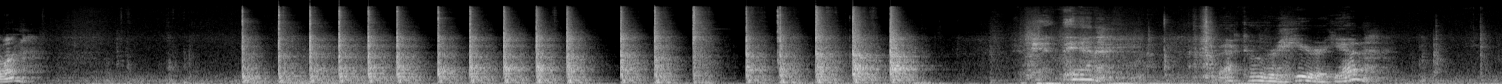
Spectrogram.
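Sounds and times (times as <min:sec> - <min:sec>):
hammer striking nail into wood: 0:02.4 - 0:09.3.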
